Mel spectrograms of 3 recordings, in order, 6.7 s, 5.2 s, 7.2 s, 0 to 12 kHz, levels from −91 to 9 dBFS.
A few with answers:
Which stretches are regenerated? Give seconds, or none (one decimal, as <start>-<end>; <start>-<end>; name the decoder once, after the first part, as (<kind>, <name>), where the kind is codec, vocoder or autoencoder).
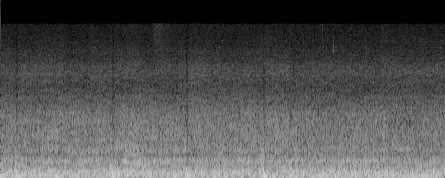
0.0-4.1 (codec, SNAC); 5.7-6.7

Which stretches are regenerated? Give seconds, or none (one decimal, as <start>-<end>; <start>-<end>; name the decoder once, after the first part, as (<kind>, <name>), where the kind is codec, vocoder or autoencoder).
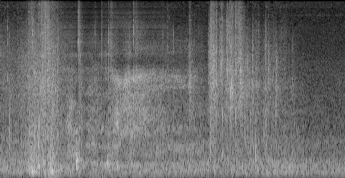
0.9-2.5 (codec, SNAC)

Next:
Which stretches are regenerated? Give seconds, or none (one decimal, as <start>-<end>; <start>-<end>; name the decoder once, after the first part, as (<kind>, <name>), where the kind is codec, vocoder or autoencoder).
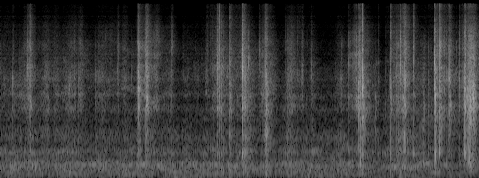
0.0-7.2 (codec, SNAC)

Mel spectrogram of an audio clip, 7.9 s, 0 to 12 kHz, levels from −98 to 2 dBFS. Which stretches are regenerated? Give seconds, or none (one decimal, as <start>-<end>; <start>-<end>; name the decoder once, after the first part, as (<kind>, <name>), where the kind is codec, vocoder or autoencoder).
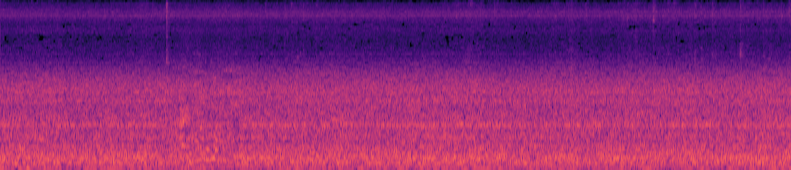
1.8-2.4 (codec, SNAC)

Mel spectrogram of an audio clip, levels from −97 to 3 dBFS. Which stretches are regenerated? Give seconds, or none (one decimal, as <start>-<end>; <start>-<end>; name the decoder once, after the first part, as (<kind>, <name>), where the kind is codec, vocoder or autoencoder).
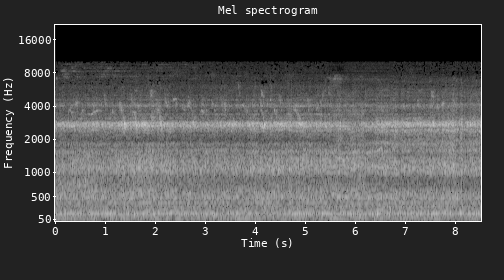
5.5-6.7 (codec, SNAC)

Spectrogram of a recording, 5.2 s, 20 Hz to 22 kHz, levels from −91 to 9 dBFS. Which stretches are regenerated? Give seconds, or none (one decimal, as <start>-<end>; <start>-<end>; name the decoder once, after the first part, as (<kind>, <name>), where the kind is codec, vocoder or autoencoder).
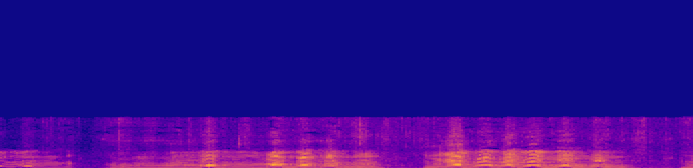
0.8-1.5 (codec, SNAC); 1.9-2.5; 3.3-3.8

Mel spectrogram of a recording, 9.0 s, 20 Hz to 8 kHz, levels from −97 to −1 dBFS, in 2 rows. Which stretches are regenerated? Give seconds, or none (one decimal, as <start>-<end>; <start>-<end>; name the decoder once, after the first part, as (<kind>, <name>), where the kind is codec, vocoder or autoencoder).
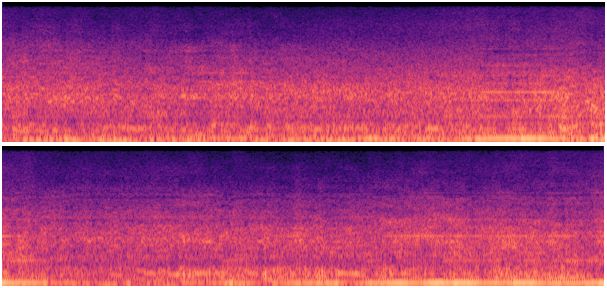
0.0-2.1 (codec, SNAC); 3.6-9.0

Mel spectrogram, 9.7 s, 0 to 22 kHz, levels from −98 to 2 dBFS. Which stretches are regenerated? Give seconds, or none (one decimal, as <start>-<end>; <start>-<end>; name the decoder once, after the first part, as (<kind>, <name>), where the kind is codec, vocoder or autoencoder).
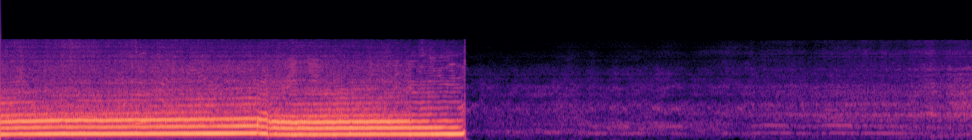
4.1-7.5 (codec, SNAC)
